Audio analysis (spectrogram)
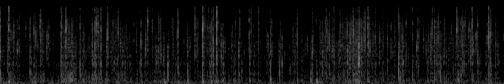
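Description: A large, bundled sheet of clear plastic bubble wrap with hollow air bubbles is squeezed and crinkled with both hands. It makes a steady stream of dense, bright crinkling with many sharp, quick crackles and snaps. The sound is mostly high-pitched, with very little low end.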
